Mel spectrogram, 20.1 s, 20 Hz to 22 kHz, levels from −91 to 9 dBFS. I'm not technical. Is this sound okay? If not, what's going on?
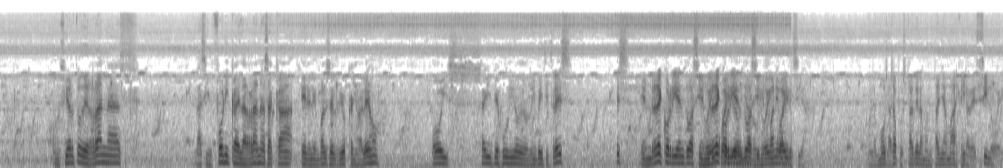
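No, there are two kinds of problem.

Chunks out of order: at 2.42 to 2.60 s, 17.46 to 17.83 s and 19.13 to 19.32 s, short pieces of audio, each about a tenth of a second long, play in the wrong sequence. In the first and last spots one piece arrives one step late; at 17.46 s it's three steps late. Nothing is actually missing, which is what separates this from a dropout. The sound is all there, just briefly jumbled.

Doubled audio track: from 12.35 to 15.83 s a second copy of the sound plays on top of the original, about a second behind and about as loud. Unlike a natural echo, the copy doesn't fade away or sound roomy. It is a clean repeat that switches on and off abruptly. The likely cause is that the audio was picked up twice, once through a slower route, or that an edit left two copies out of step.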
